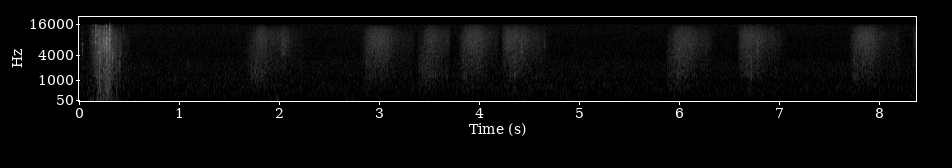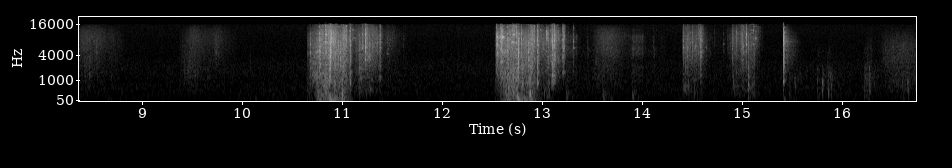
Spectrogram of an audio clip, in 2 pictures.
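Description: Grass rustles softly as a figure crawls through it.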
